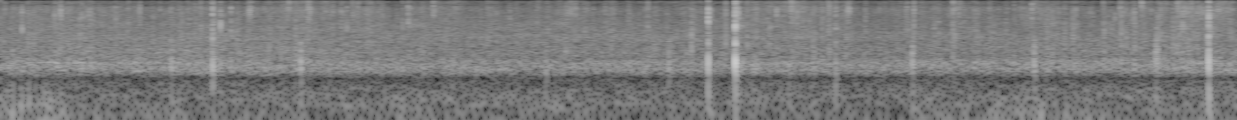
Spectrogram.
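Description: Footsteps walking on wet paving stones over a steady low rumble of street noise, with a sharp click about three and a half seconds in.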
